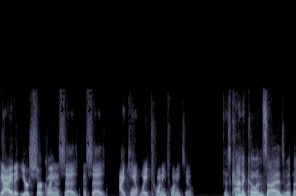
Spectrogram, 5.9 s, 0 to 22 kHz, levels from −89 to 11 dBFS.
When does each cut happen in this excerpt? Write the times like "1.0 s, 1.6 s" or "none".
1.7 s, 3.0 s, 4.0 s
